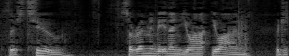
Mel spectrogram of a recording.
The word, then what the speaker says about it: Renminbi: Yes, I didn't say it correctly, but that's exactly what it is. It's Renminbi. Right? Is that what it says? – Let's see. Renminbi, yeah.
